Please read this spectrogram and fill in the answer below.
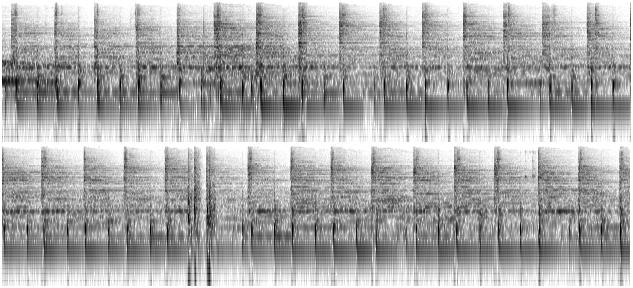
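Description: Traditional temple gong-and-drum percussion accompanying a Song Jiang martial troupe: a steady, driving beat of about four strikes a second over a continuous ringing tone. A single sharper knock stands out about eight seconds in.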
